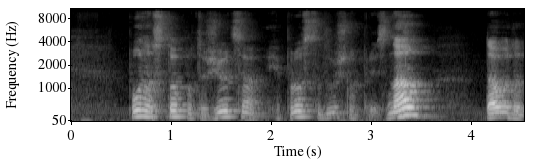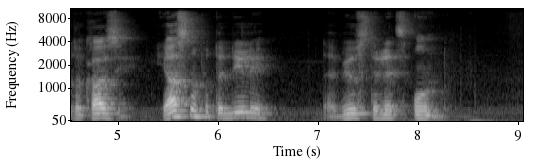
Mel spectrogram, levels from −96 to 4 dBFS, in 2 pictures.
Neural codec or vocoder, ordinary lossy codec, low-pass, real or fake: none; none; 9.9 kHz; real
